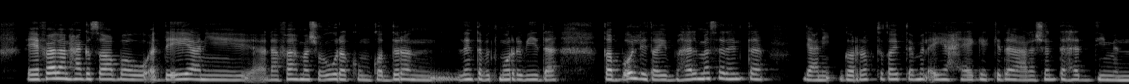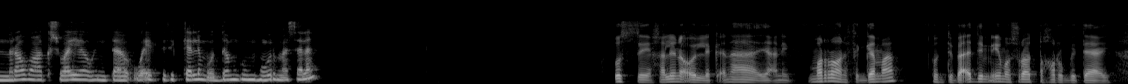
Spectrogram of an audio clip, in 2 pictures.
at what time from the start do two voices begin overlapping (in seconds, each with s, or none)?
none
